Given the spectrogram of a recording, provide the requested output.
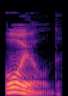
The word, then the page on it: oiled: British English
